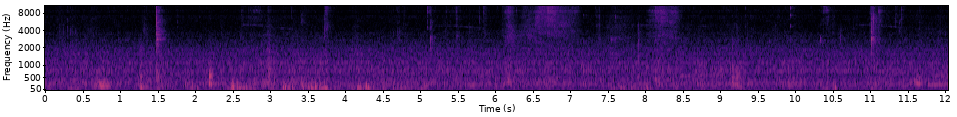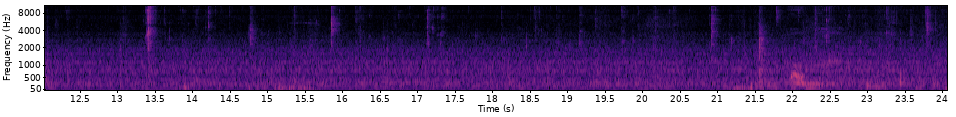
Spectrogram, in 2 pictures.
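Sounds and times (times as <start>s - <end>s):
person chewing with mouth smacks: 9.9s - 11.6s, 13.4s - 21.9s.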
